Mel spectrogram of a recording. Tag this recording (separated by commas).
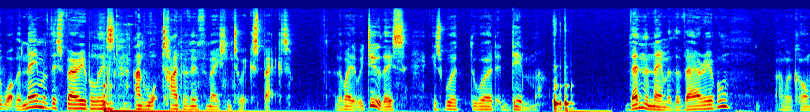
Speech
